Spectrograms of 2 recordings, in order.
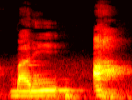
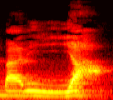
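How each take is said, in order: First: A glottal stop is heard before the last syllable. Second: A y sound is heard before the last syllable. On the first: This is the original form of the word. "dia sebenarnya asal daripada bari'ah" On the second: This is the softened form of the word. "hamzah tu jadi ditukar jadi ya, maka jadilah bariyah"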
